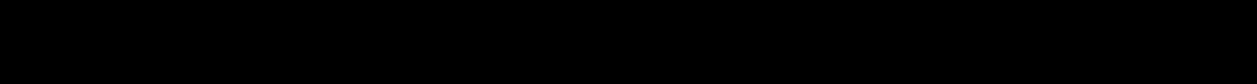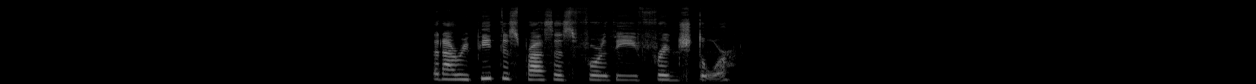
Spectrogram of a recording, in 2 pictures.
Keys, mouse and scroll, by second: 1.1 alt+click, 2.9 alt+shift+click, 4.7 ctrl+b, 6.3-7.4 drag, 9.4 KP_Decimal, 9.6 KP_0, 9.8 KP_3, 15.0 click, 16.0 Return, 21.4 click, 21.7 scroll down 1, 22.0 click, 22.1 shift+middle click, 22.4-22.9 scroll up 1, 22.9 scroll down 1, 23.0 scroll up 1, 23.2 click, 23.5-25.1 typing, 23.7 click, 24.0 Tab, 24.3 click.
